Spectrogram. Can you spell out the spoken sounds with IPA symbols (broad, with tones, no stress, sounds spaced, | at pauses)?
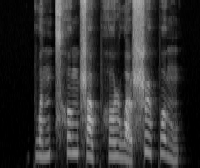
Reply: p w ə˧˥ n t͡sʰ ɤ˥ ŋ ʂ ɑ˨ ʊ̯ pʰ ɤ˧˥ ɻ w ä̰˨˩ ʂ ɻ̩˥˧ p ɤ˥˩ ŋ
